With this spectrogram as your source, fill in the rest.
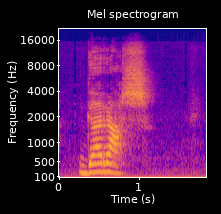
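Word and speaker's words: гараж: Another example. Garage. Garage. Can you hear? I say sh. I pronounce the voiceless consonant. I pronounce the voiceless sh instead of voiced j.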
